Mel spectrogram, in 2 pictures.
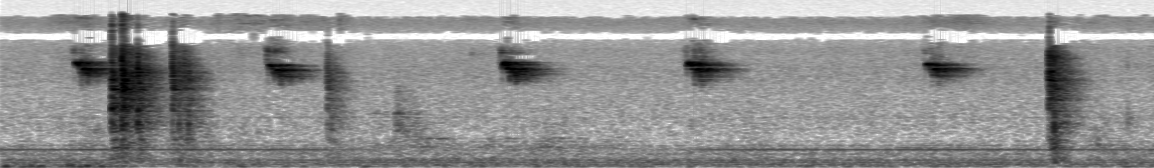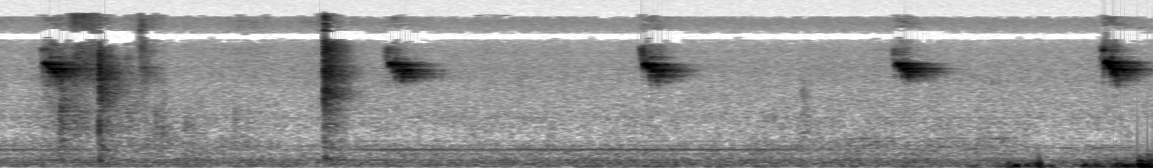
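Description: A bird chirping over and over, one short call about every two seconds. A few sharp clicks come in between, and a faint steady hum comes and goes underneath.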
